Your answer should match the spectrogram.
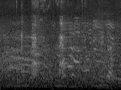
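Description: Young players' voices shouting short, high-pitched calls across the pitch, two brief cries about half a second and just over a second in.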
